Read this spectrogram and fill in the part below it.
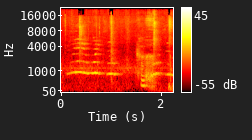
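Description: A cat meows in a long, wavering cry, followed by a shorter meow, fairly close, with faint background noise.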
